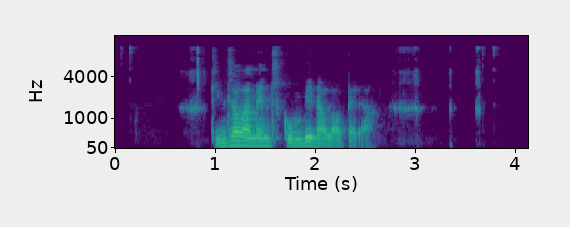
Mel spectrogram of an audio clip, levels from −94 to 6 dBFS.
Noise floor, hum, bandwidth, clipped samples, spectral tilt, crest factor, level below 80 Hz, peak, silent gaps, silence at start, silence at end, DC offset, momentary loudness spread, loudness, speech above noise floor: -71 dBFS; none; 11.5 kHz; under 0.1%; -6 dB/octave; 22 dB; -66 dBFS; -12 dBFS; none; 0.75 s; 0.5 s; under 0.1%; 25 LU; -30 LUFS; 42 dB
